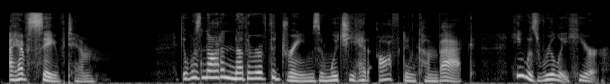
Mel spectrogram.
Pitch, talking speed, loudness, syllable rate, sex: 205 Hz, 215 wpm, -21 LUFS, 5.9 syllables/s, female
